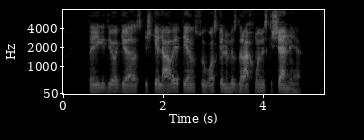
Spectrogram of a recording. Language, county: Lithuanian, Vilnius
